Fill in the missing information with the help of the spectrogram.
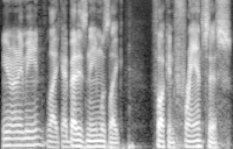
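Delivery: usual speaking voice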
